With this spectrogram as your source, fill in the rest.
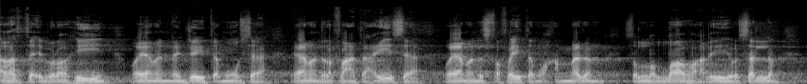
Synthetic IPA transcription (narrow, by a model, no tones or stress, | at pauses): ʔaxæðt̪ʔɪbɾɑːɦiːm | wɪ̰jaːmanːad͡ʒːajt̪muːsaː | jaːmanɾˤʔɑ̰fa̰ʕt̪ʕiːsa̰ː | wɪjaːmanɨsˤt̪ˤɑfɑjt̪mʊħamːæd̪an | sˤɑlːɑlˤːɑːhʕa̰lʔajhɪwæ̰sælːæm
